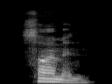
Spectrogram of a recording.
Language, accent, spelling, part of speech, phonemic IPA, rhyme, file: English, Australia, simon, noun, /ˈsaɪmən/, -aɪmən, En-au-simon.ogg
- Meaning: 1. Sixpence coin 2. A US dollar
